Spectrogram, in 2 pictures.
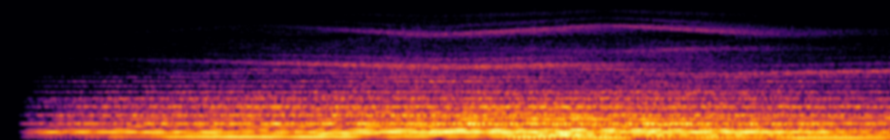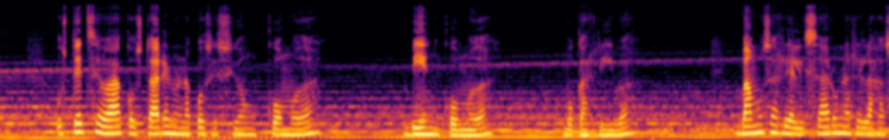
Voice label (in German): spanisch probe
